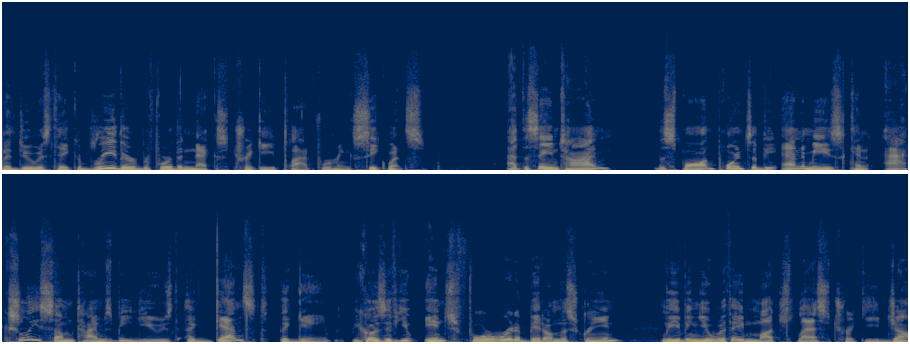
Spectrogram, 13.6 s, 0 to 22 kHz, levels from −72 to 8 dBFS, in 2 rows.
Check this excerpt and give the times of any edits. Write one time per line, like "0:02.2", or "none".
0:09.3
0:11.7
